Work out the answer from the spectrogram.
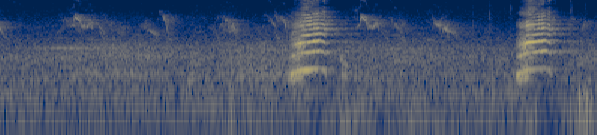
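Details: Hybrid Canada geese, a male displaying to a female in the triumph ceremony during the second stage of pair formation: two loud harsh honks about one and a half seconds apart over faint high chirping of small birds.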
